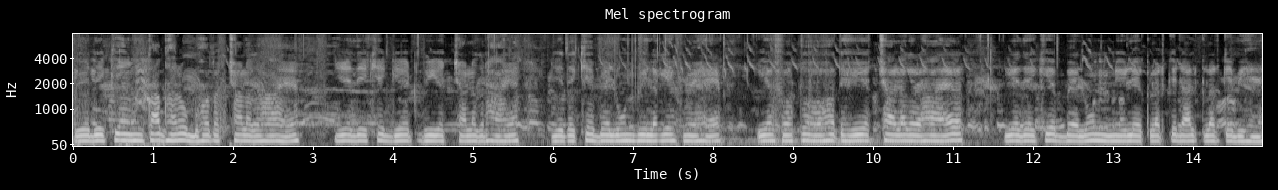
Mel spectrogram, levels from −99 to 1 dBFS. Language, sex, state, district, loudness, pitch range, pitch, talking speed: Hindi, male, Uttar Pradesh, Jyotiba Phule Nagar, -25 LUFS, 145-155 Hz, 150 Hz, 175 wpm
